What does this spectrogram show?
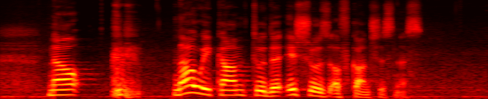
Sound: cough

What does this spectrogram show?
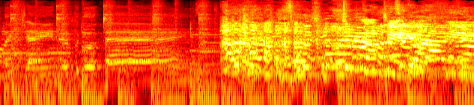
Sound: laughs

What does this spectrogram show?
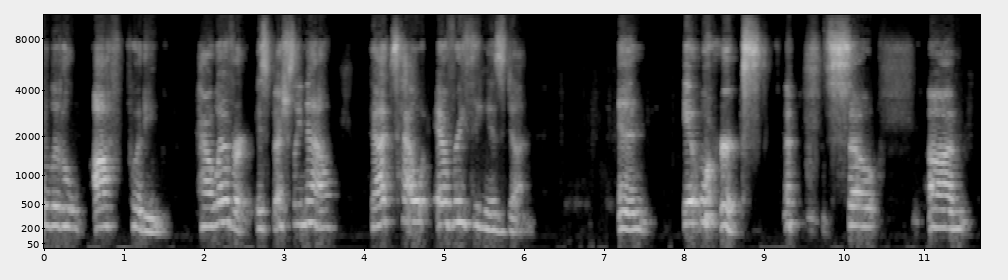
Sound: laughter

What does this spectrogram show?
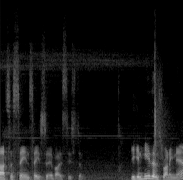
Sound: machine whirring

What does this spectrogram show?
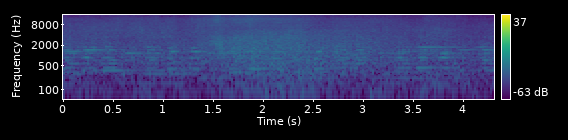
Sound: water splashes

